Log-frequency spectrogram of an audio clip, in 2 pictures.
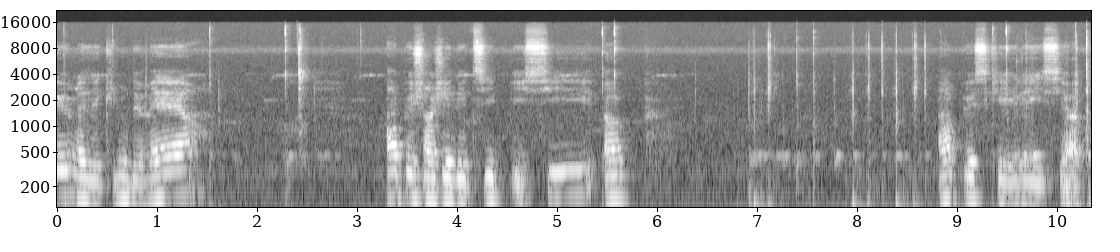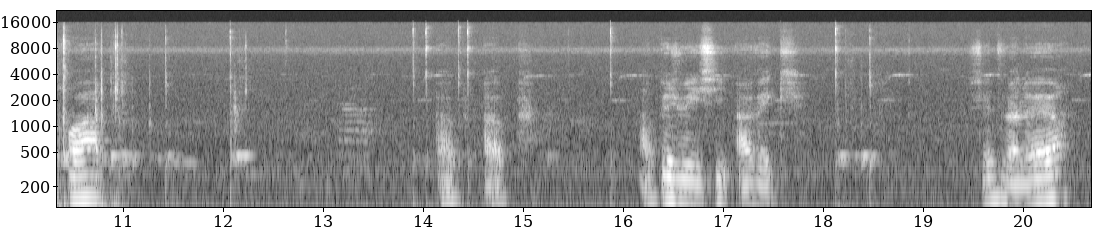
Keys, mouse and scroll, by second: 1.6-4.7 drag, 5.6 click, 7.1 space, 7.5-7.8 middle drag, 7.8 scroll up 1, 8.1 space, 8.5 space, 9.4-10.9 drag, 10.9 space, 11.4 scroll down 1, 11.6-14.0 middle drag, 14.0-18.6 drag, 18.6-20.6 middle drag.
